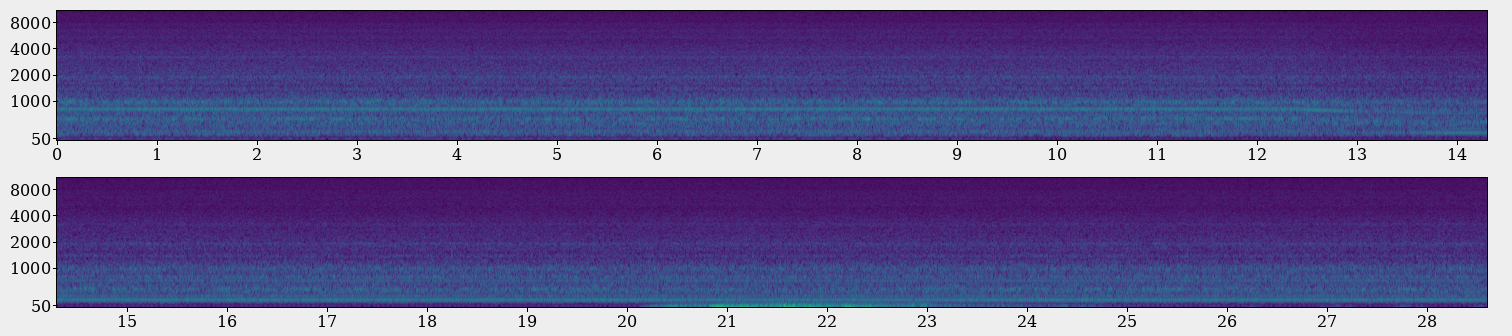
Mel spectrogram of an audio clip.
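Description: Cooling fan of a hobby battery charger running steadily with a faint whine, while the charger discharges a battery under load. About halfway through, the whine drops slightly in pitch and a low hum joins it. About two-thirds of the way in comes a low rumbling bump lasting a couple of seconds.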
